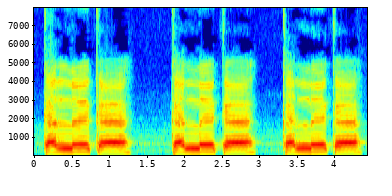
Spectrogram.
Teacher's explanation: Nah, ada tambahan bunyi le di sana, itu nggak boleh. Kenapa? Karena huruf lam tidak punya sifat qalqalah. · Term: memantul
